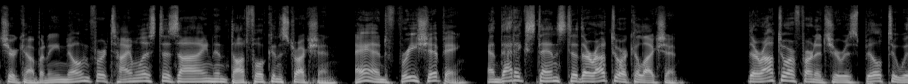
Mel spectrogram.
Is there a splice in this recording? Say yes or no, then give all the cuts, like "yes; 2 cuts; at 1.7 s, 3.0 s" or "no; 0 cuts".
no; 0 cuts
